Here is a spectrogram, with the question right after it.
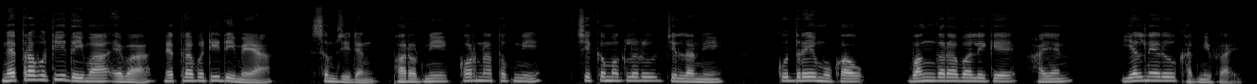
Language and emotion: Bodo, neutral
